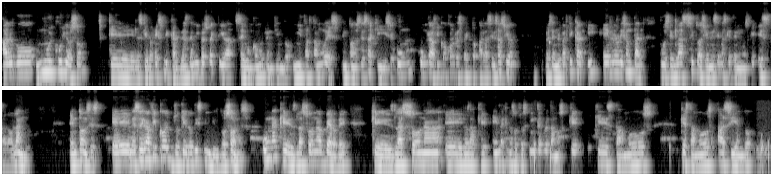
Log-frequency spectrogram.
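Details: Adult male in a stuttering support group who says his stuttering cannot be cured but can be lived with; stuttering.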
